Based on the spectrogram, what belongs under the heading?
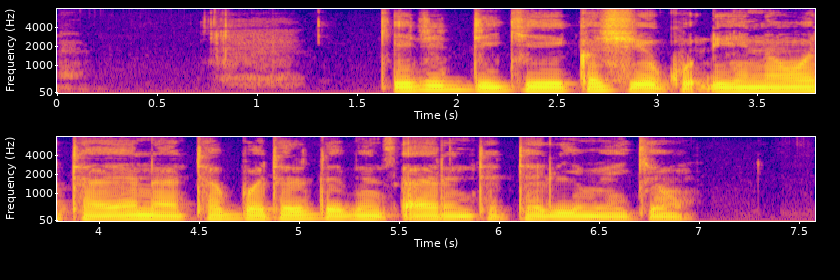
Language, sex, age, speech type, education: Hausa, male, 15-29, read, tertiary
